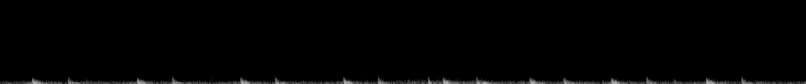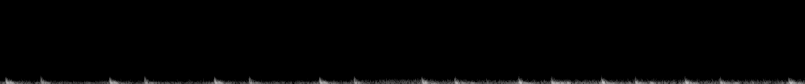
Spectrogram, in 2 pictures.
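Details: Steady paired heart thumps at about 60 per minute, heard by stethoscope at rest, with soft gurgling bowel rumbles underneath; normal resting heart sounds.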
